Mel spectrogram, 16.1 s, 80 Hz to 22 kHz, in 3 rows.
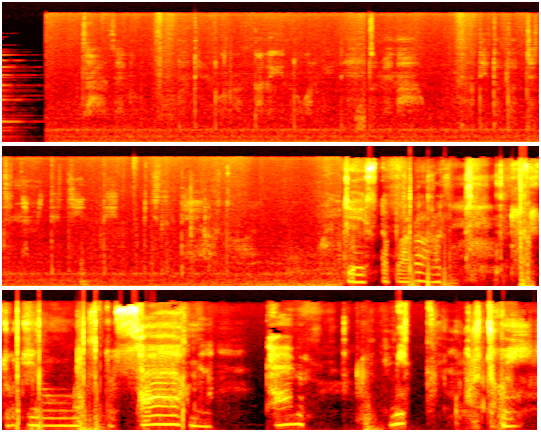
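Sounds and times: low hum: 0.5 - 9.0
person whispering: 0.8 - 8.0.

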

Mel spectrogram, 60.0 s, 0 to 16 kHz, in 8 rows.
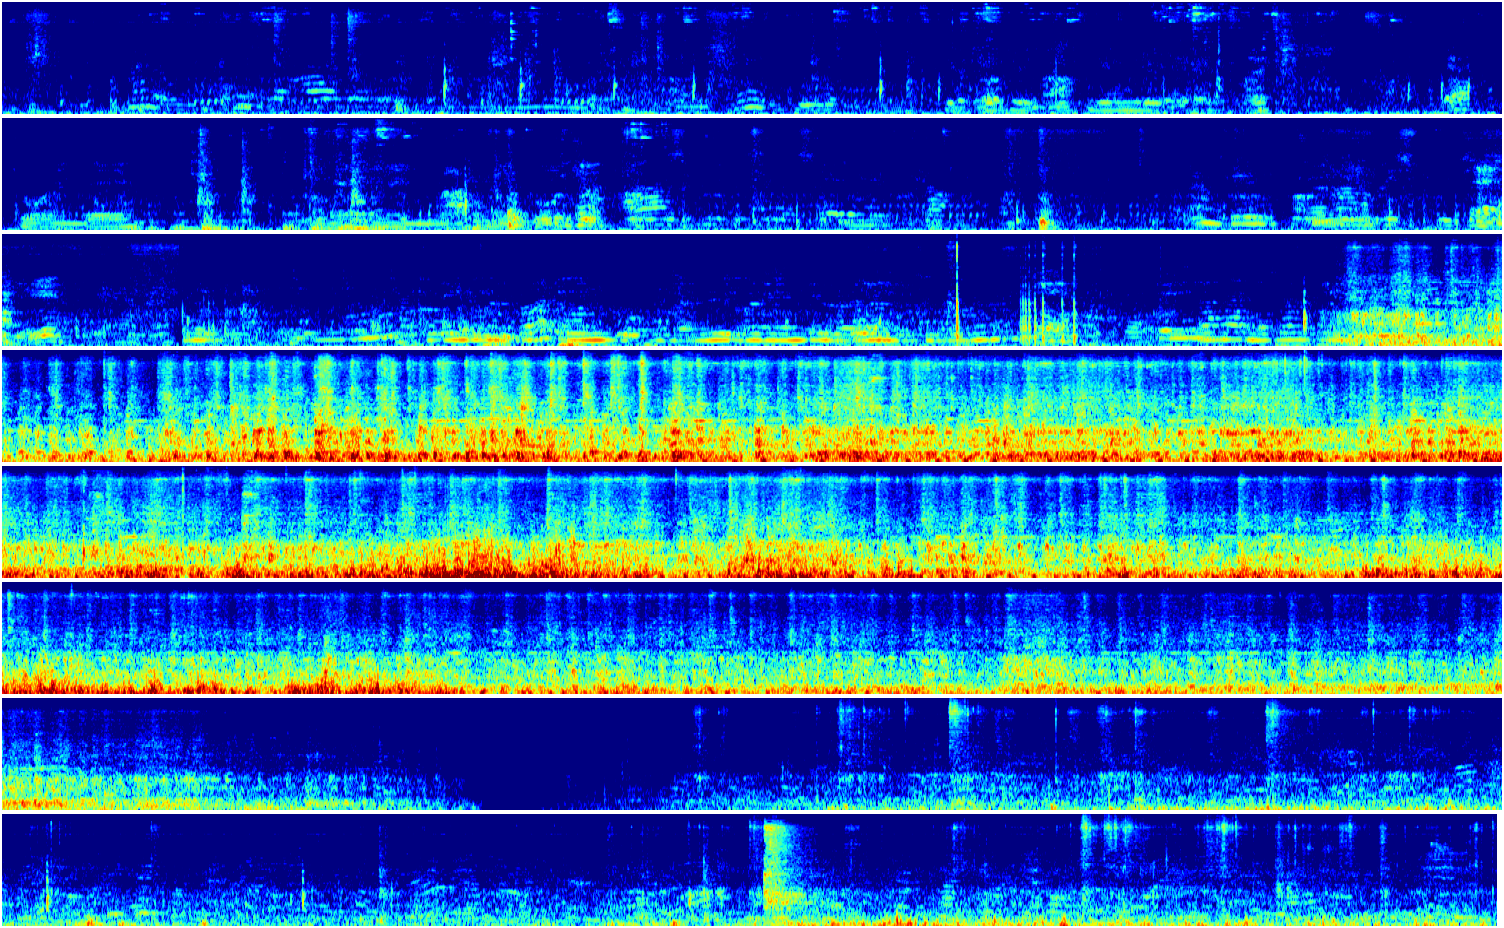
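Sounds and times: steam engine clattering: 21.6 - 47.4.

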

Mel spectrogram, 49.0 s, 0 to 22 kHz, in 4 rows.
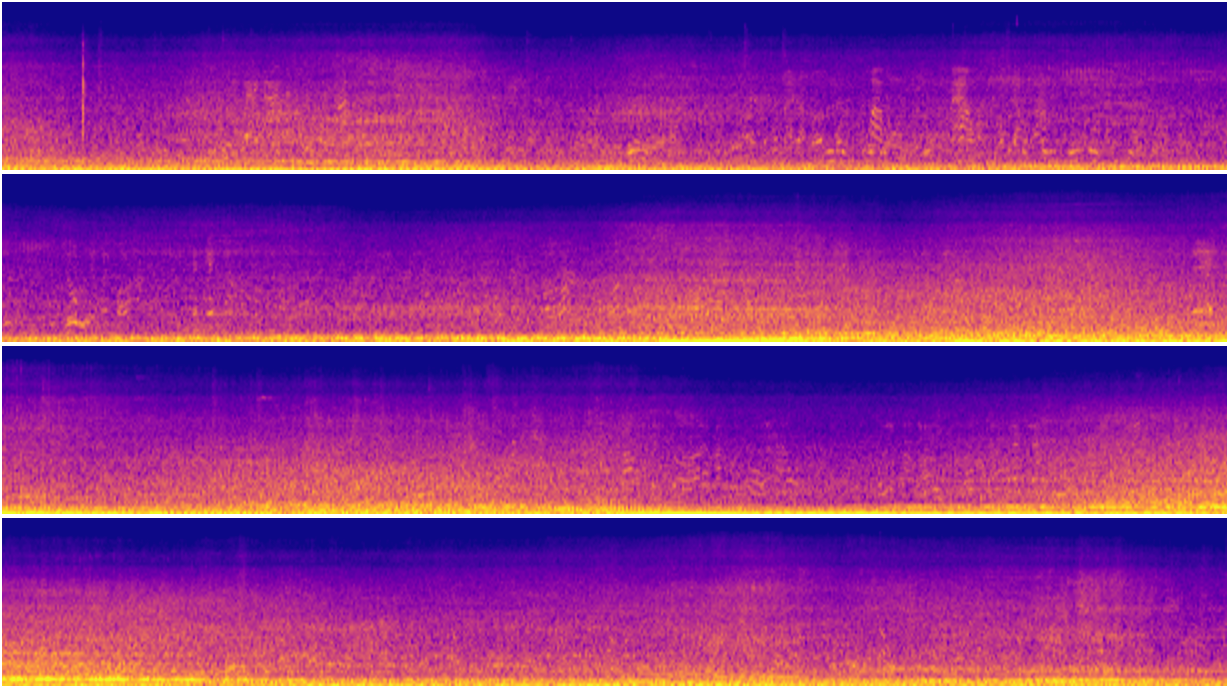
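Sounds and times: faint voices: 0.0 - 49.0
large vehicle passing: 0.0 - 49.0
road traffic passing: 0.0 - 49.0.

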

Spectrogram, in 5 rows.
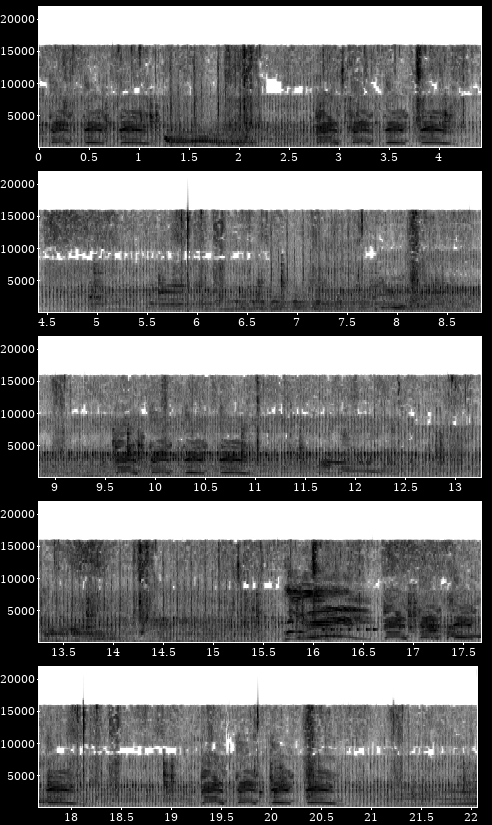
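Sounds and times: tractor engine running: 0.0 - 22.0.

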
